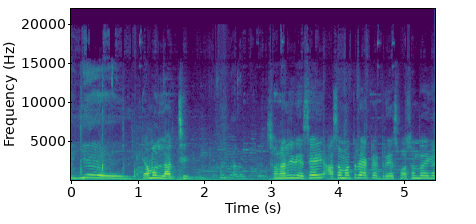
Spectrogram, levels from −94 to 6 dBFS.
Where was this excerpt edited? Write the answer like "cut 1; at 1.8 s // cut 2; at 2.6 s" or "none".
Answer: cut 1; at 0.9 s // cut 2; at 2.8 s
